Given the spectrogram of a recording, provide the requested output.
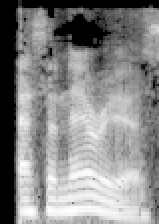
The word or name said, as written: acinarious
